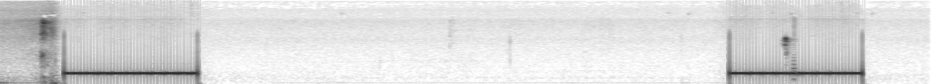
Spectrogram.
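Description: Telephone dial tone sounds in two loud, steady, mid-pitched bursts of about a second each, separated by a long silence, with a brief handling rustle just before the first.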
